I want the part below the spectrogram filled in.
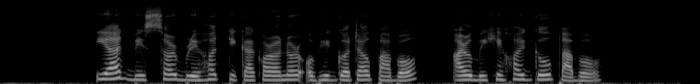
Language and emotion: Assamese, neutral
